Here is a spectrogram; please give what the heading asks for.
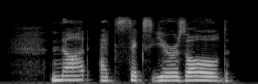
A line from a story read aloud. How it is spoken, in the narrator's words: Rameses shouted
